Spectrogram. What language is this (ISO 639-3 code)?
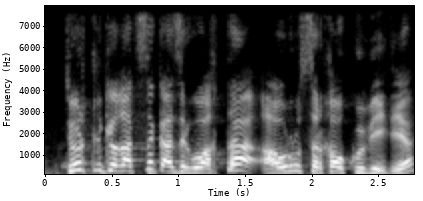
kaz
